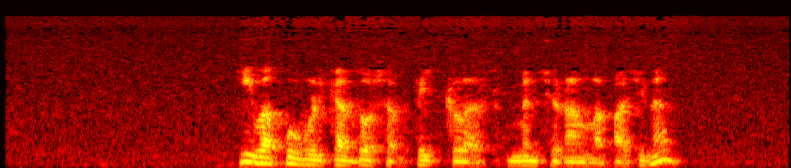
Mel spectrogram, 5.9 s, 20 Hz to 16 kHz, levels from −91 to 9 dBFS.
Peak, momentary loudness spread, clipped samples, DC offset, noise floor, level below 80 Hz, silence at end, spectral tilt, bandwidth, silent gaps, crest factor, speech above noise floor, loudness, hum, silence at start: 0 dBFS; 9 LU; under 0.1%; under 0.1%; -53 dBFS; -48 dBFS; 0.85 s; -7.5 dB/octave; 11.5 kHz; none; 22 dB; 34 dB; -20 LUFS; none; 1.8 s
